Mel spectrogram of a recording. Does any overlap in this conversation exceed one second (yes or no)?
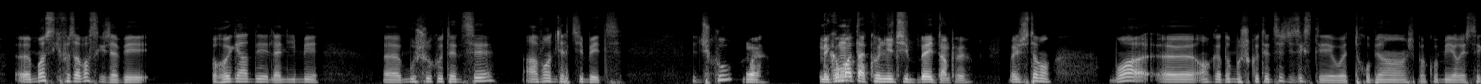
no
